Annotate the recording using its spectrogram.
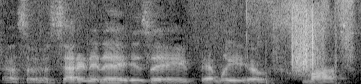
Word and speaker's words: Saturniidae: Saturniidae.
